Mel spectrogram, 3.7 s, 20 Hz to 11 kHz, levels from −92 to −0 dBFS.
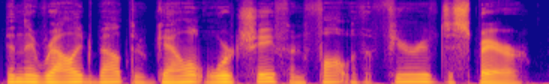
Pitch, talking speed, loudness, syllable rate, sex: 115 Hz, 245 wpm, -19 LUFS, 5.8 syllables/s, male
